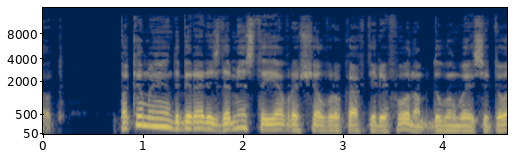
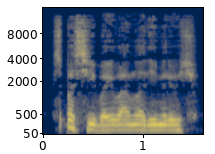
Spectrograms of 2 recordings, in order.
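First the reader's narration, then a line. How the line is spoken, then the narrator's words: Relieved sigh. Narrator (Russian): с облегчением вздохнул Завьялов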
